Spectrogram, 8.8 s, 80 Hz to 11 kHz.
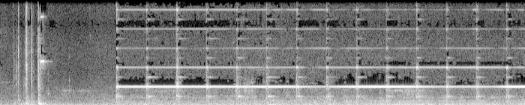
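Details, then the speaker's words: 1994 Precision Power Art Series amp (A404/A600) on an SMD Amp Dyno, dynamic test at 2 ohms, microphone held close in a silent lab. A faint high transformer whine pulses about twice a second with each test burst; this is normal. "hear that little whyme whyme whyme whyme yeah that's pretty cool"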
